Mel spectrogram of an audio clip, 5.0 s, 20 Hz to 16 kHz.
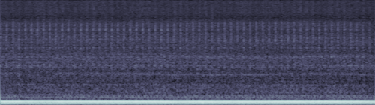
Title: s2000 possible rod knock or tct? #automobile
